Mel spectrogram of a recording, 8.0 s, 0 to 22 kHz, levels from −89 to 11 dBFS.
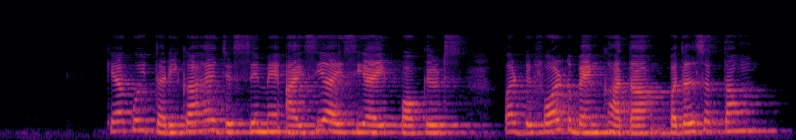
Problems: echo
